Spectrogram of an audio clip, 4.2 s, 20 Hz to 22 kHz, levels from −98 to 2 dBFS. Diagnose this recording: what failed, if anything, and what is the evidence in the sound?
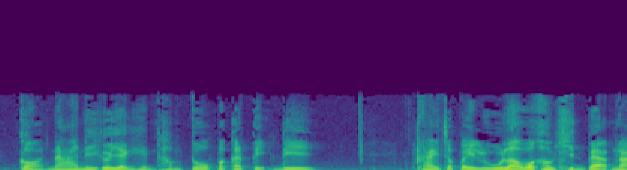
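The codec stage is at fault. AAC compression is the likely cause, audible throughout as dull, smeared speech with a warbling, fizzy edge on sibilants. A spectrogram shows nothing above 9.8 kHz, which fits AAC-LC at about 32 kbps lowering its cut-off.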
